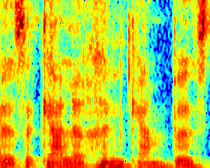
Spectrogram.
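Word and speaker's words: Callaghan: is called as a Kalahan campus. The G is silent here. So it's called the Kalahan campus and it is spread across more than 300 acres of land.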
